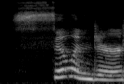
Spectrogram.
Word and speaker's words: cylinder: Cylinder starts with a C, even though the C sounds like it's an S, it's a soft C.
